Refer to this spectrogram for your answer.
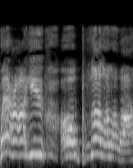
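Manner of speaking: toned-down, half-screamed, mild yelling tone. Retelling a woman on the phone screaming at the one who answered, retelling a woman screaming. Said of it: "this woman like screaming at her like".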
